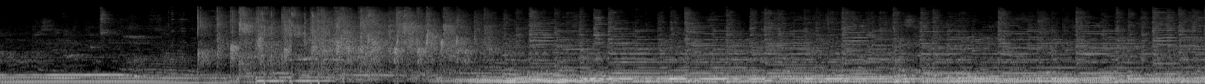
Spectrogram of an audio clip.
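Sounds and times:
acoustic guitars strumming: 0.0 - 12.0.

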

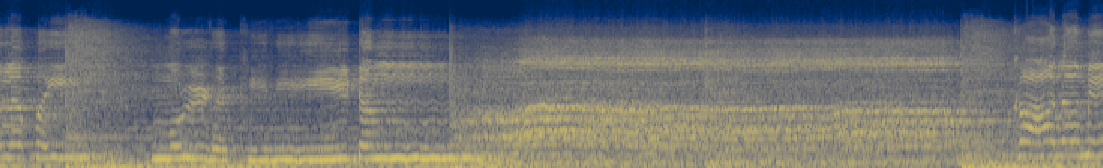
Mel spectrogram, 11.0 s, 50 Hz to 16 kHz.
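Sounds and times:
heavy bass: 0.0 - 11.0
orchestral music: 3.6 - 11.0
choir singing sustained notes: 4.4 - 10.6.

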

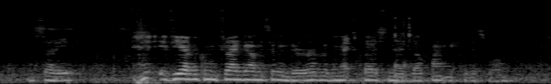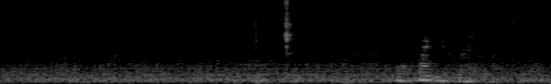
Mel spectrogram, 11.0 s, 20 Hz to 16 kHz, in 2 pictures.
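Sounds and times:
blowtorch flame hissing: 0.0 - 11.0.

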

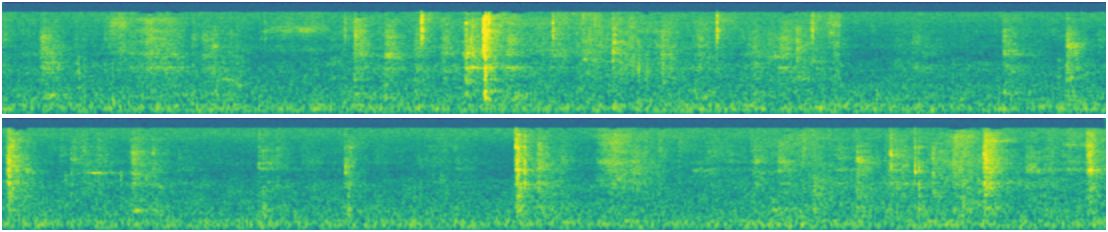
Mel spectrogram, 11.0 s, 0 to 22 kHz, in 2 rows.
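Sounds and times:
low hall hum: 0.0 - 11.0.

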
